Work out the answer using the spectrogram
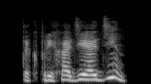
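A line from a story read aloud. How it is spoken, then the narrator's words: Sharp reply. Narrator (Russian): резко ответила Мэгги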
